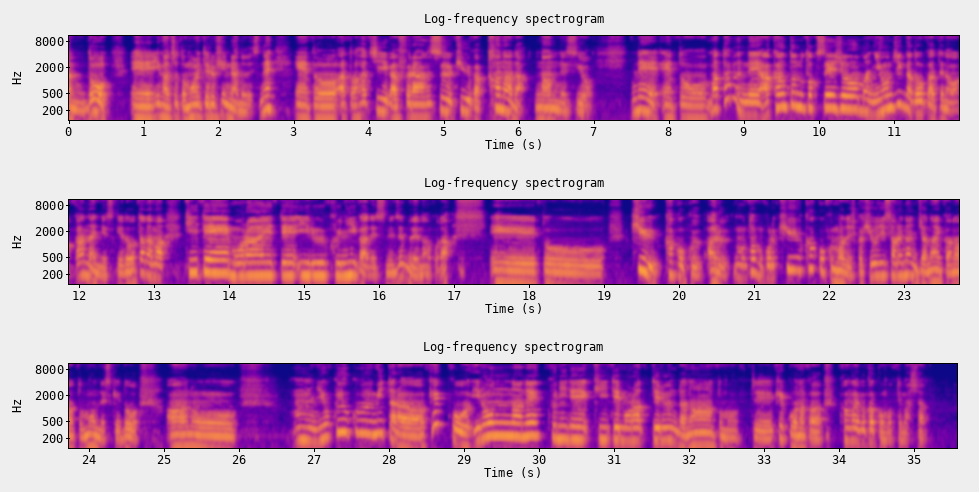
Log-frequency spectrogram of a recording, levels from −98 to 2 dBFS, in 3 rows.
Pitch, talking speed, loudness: 160 Hz, 335 characters per minute, -29 LUFS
